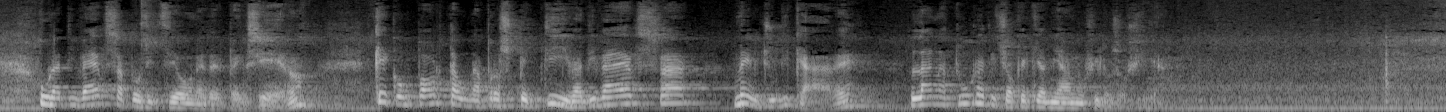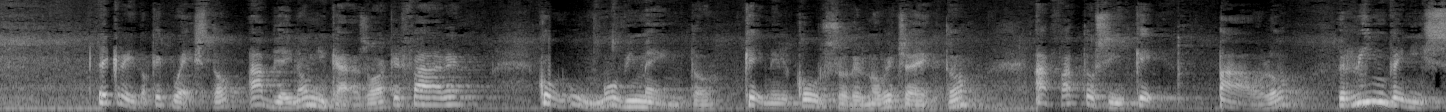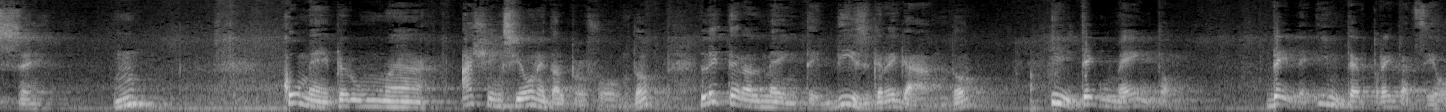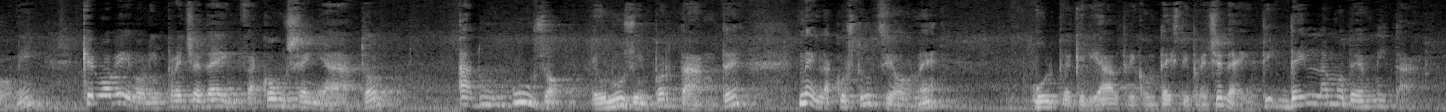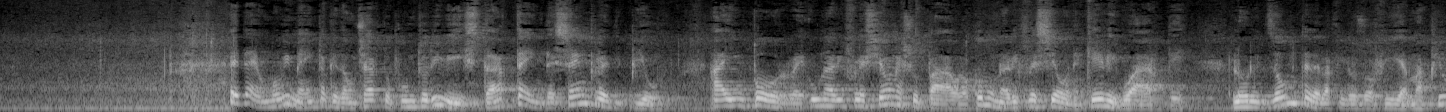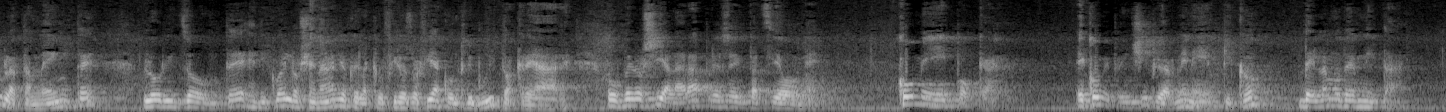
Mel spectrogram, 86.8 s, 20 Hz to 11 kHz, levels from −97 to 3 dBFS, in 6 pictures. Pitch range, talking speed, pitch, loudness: 100-150 Hz, 90 wpm, 125 Hz, -28 LUFS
